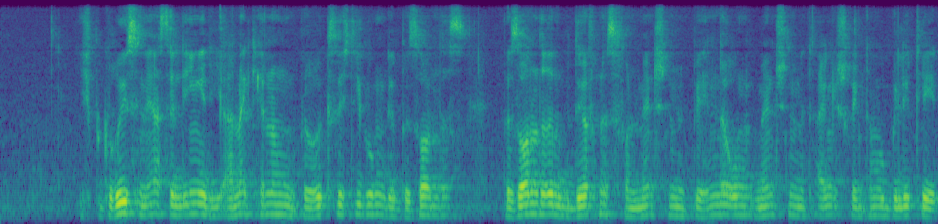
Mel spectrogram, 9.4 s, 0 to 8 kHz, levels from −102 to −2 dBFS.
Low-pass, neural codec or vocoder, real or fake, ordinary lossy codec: 7.2 kHz; codec, 44.1 kHz, 7.8 kbps, DAC; fake; none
